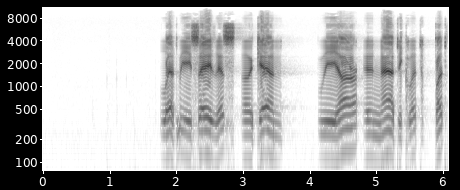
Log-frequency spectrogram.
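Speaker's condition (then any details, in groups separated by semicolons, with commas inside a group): Cerebral palsy, speech-generating device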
